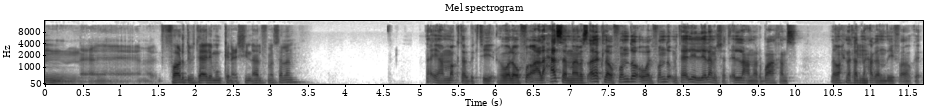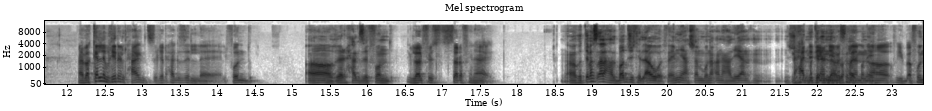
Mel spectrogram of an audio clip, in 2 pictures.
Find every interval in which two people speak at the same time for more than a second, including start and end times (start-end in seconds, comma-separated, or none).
21.7-22.9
